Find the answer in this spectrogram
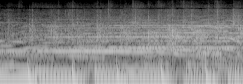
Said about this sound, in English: As you can hear... So awesome. A great crowd already.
